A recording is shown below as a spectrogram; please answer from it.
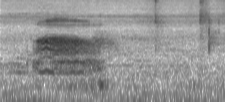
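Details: Hungry stray kittens eating food give a single short, thin meow lasting under a second, followed by quiet background with a few faint clicks.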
